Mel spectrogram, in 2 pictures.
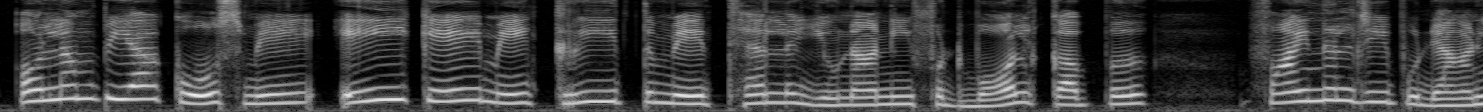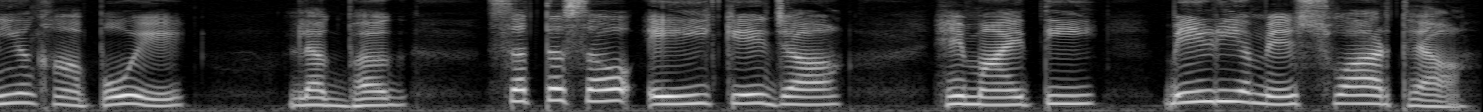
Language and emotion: Sindhi, neutral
